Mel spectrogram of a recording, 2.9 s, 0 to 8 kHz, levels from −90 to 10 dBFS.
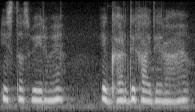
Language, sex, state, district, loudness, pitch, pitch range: Hindi, female, Uttar Pradesh, Shamli, -17 LUFS, 225 Hz, 215-240 Hz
